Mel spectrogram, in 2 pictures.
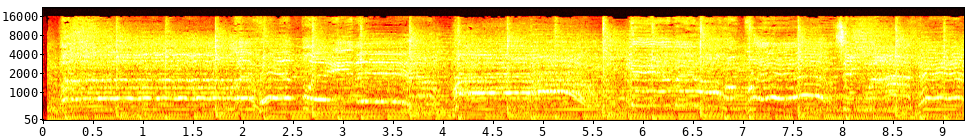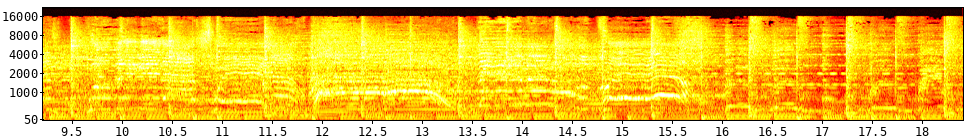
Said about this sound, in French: mais si je vous en donne un petit extrait, vous, je suis certain que vous allez forcément reconnaître très très grand tube des années 80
